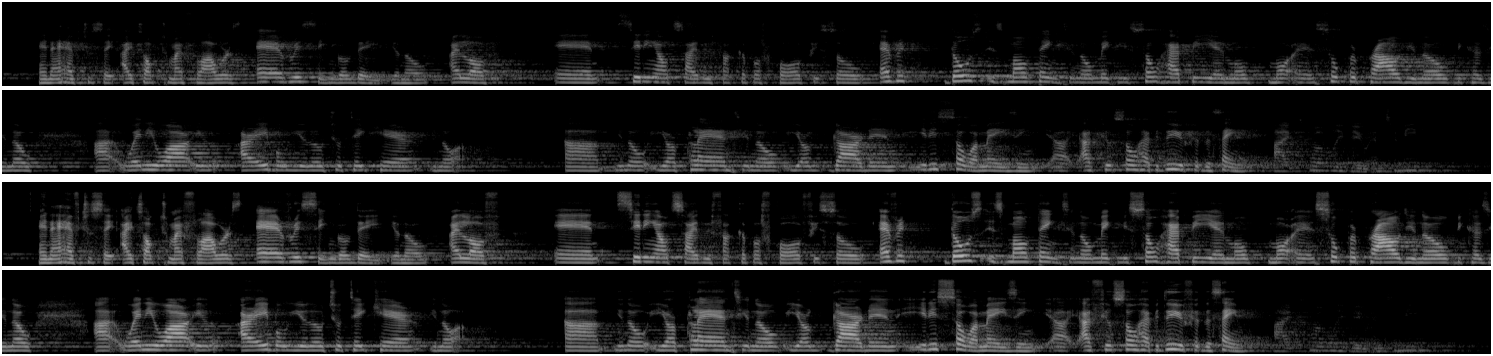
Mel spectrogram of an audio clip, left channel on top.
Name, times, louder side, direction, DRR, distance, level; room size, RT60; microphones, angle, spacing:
voice 1, 0.4-5.0 5.5-9.1 9.4-19.5 20.5-27.4, right 5 dB, 90° right, 15 dB, 0.8 m, -34 dB
voice 2, 27.6-29.0, left 1 dB, 45° left, 3 dB, 2.8 m, -50 dB
22.5 x 22.0 x 7.3 m, 2.7 s
head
